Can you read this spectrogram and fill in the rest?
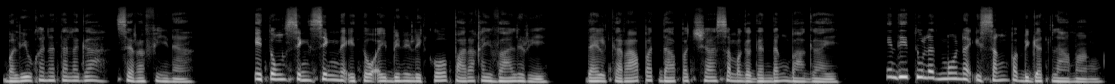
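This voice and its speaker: A woman's voice: deep voice, lively intonation, normal speed, warm tone, no echo, clean studio sound. Woman voicing an angry, scornful husband. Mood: furious, scornful. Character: cruel, furious husband, contemptuous bully.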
